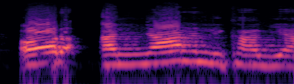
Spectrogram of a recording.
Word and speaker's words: अनजान: लेकिन होता क्या है जब हम अनजान का उच्चारण करते हैं तो हमारे मुख से किसी भी प्रकार का ना का विशेषता उच्चारण नहीं होता है। लेकिन नासिका के माध्यम से स्वर उच्चारण जरूर होता है।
